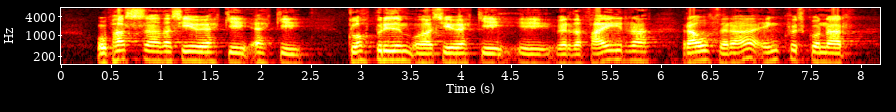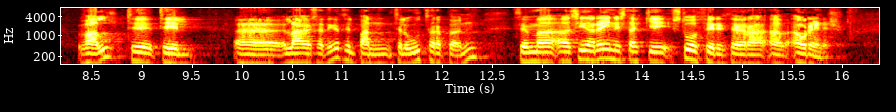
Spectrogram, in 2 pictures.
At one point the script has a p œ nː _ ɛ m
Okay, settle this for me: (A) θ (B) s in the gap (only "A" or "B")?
B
